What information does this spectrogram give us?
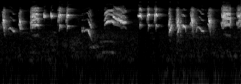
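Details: Cendet, the long-tailed shrike, singing 'gacor' with many borrowed bird voices: dense scratchy bursts and high whistles run together almost without gaps, one falling slurred note midway.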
